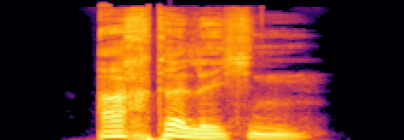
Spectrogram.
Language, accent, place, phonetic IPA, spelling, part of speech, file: German, Germany, Berlin, [ˈaxtɐlɪçn̩], achterlichen, adjective, De-achterlichen.ogg
- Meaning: inflection of achterlich: 1. strong genitive masculine/neuter singular 2. weak/mixed genitive/dative all-gender singular 3. strong/weak/mixed accusative masculine singular 4. strong dative plural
